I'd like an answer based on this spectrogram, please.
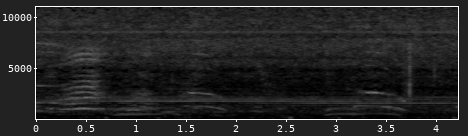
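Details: Kitten and mother cat talking to each other: several short, soft mews with a rising-then-falling arc, spaced irregularly over four seconds, quiet against a faint steady hum.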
